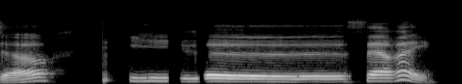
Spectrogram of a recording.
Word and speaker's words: ferait: 6 heures, il le ferait. Pronunciation. Il le ferait. Il le ferait. Il le ferait. Not fair. Learn to listen to vowels.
